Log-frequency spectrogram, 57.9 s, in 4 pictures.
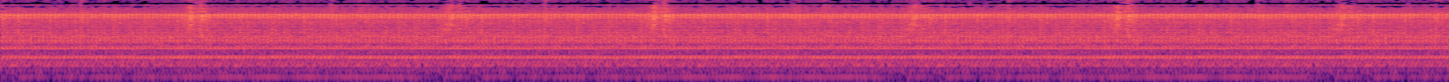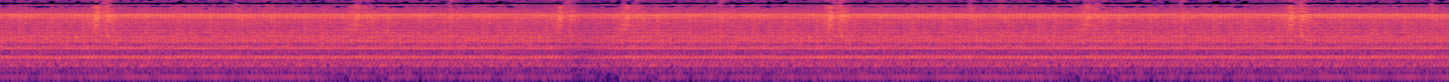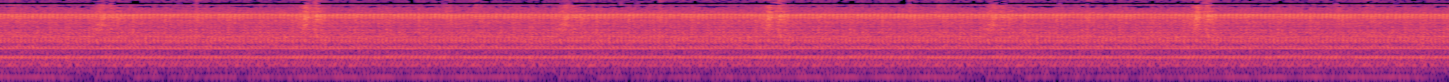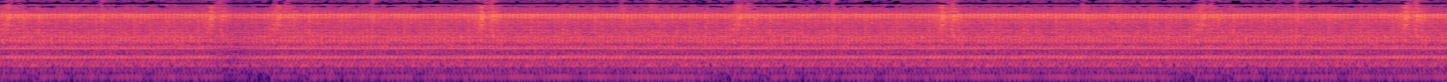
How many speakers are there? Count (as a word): zero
